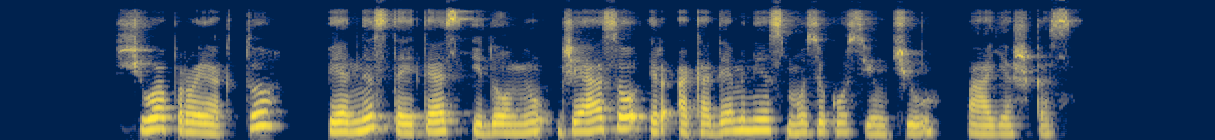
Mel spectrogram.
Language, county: Lithuanian, Marijampolė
